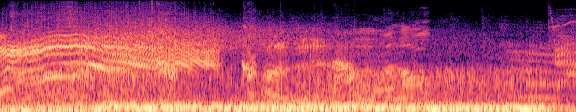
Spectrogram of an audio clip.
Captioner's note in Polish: krzyk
